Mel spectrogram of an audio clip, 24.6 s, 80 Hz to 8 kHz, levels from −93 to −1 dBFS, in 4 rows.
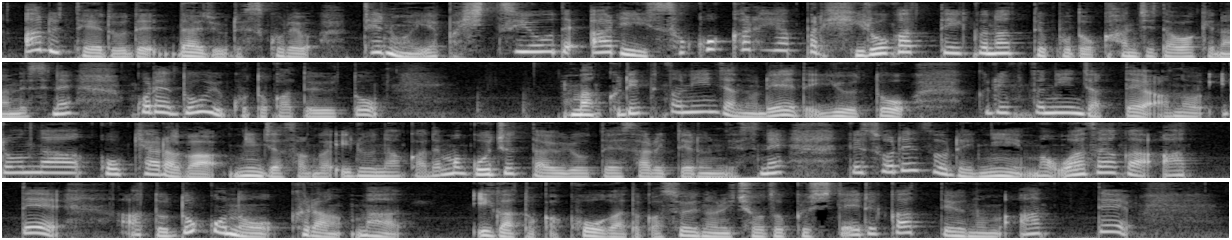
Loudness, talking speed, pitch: -24 LUFS, 445 characters per minute, 235 Hz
